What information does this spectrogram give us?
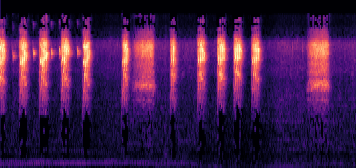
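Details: Bearded bulbul singing vigorously for a training recording: a quick series of harsh, buzzy bursts, a longer grating note, another run of bursts, then a drawn-out rasp after a short pause.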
